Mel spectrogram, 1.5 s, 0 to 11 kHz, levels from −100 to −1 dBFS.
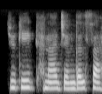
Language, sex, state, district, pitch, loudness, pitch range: Hindi, female, Uttarakhand, Uttarkashi, 220 Hz, -20 LUFS, 215-240 Hz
